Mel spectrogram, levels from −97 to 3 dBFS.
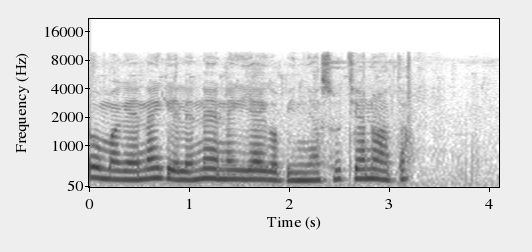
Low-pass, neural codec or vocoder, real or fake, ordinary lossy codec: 9.9 kHz; none; real; none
